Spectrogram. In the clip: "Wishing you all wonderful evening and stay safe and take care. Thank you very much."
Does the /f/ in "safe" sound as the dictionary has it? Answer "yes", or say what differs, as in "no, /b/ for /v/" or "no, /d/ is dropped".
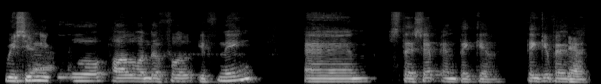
no, /p/ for /f/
